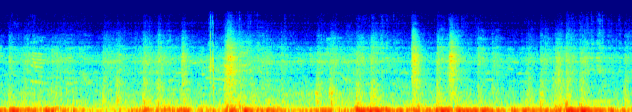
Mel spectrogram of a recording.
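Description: Sagano sightseeing train running along the track: a steady low rumble from the carriage, with irregular sharp clacks of the wheels on the rails.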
